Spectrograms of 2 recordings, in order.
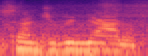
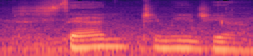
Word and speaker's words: San Gimignano: San Gimignano. No, the other G is silent. San Gimignano. No. San Gimignano.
